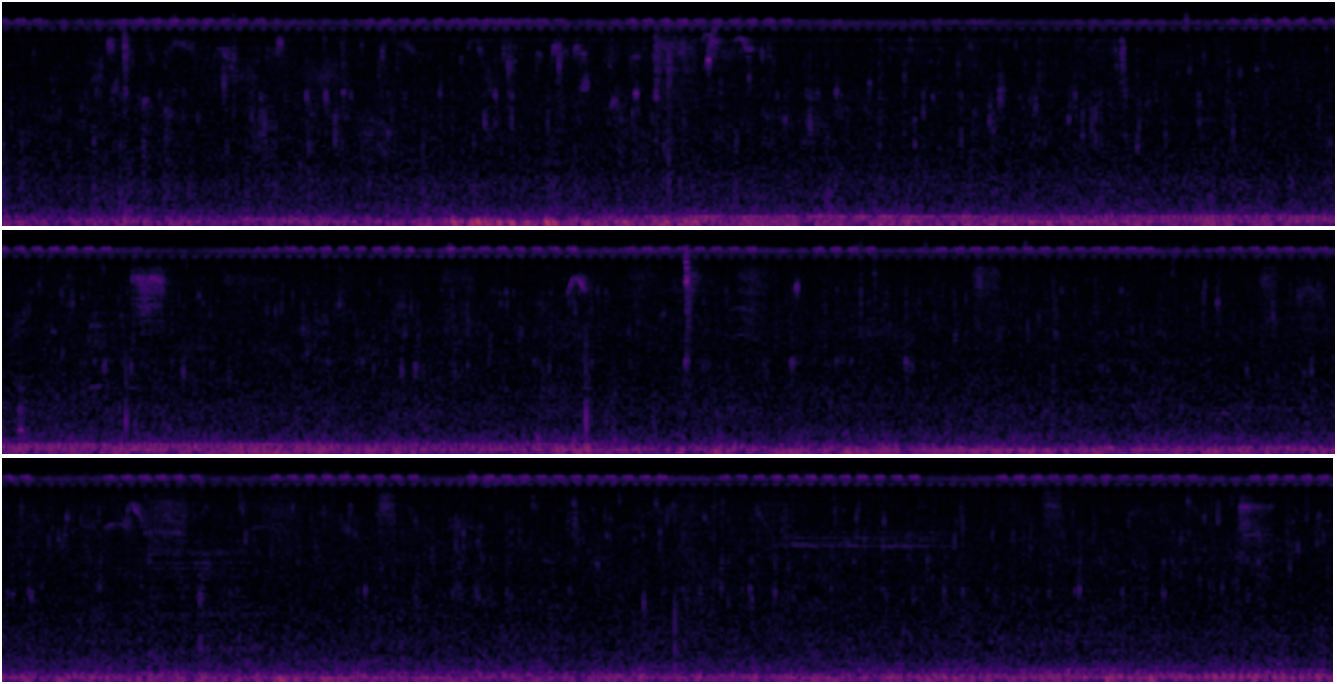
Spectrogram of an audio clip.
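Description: Quiet rural field ambience: a steady high-pitched buzzing whine, a low rumble that is stronger in the first half, scattered small clicks and a few short high chirps.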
